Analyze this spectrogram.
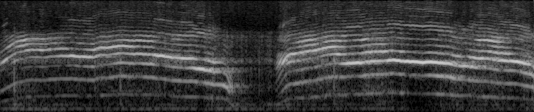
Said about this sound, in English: I told you not to step on that cat's tail. I don't see any cat. There is no cat. Just the tail.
